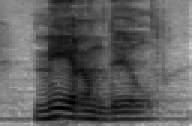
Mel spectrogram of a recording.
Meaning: majority, largest proportion
- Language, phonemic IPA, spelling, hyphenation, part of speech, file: Dutch, /ˈmeː.rə(n)ˈdeːl/, merendeel, me‧ren‧deel, noun, Nl-merendeel.ogg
